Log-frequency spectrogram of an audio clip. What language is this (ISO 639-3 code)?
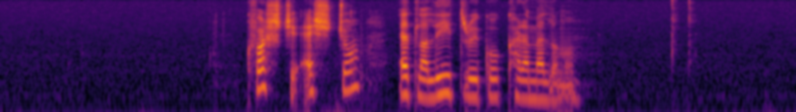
fao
